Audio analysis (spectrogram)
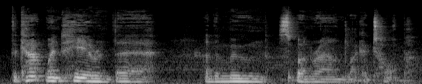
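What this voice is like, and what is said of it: English accent. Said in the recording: “I've probably got exactly the wrong voice for this. I'm far too English”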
